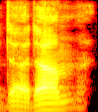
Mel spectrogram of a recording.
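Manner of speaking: "da-dum" with the second syllable stressed; light "da", strong "dum"; iambic stress. Shown as a demonstration. Teacher confirms the answer to students, iambic stress. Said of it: "you kind of feel that".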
